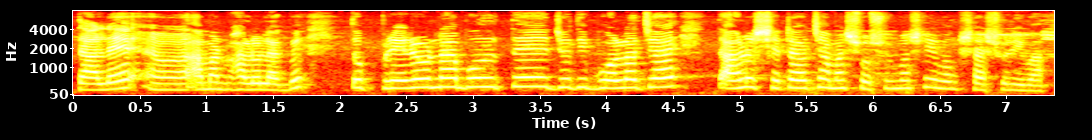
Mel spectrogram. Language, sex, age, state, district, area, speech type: Bengali, female, 60+, West Bengal, Purba Bardhaman, urban, spontaneous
